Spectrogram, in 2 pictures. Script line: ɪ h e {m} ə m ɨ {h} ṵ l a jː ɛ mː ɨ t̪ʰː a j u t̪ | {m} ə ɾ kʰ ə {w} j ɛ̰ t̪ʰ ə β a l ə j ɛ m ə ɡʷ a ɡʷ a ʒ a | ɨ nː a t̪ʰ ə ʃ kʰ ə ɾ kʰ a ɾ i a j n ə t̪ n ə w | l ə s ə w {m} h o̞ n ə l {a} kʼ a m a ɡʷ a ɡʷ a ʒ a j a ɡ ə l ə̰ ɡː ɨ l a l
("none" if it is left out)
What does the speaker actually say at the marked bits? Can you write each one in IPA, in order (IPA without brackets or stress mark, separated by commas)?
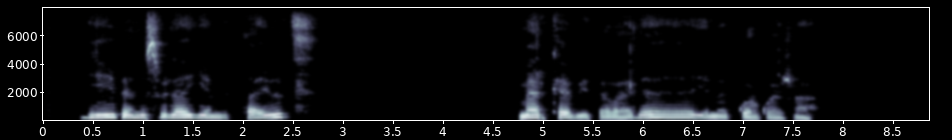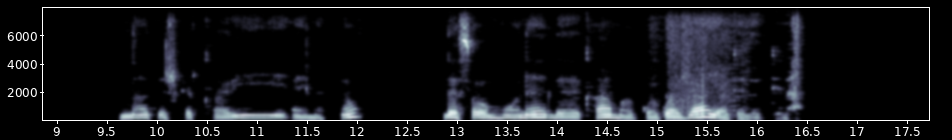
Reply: b, s, m, β, m, ə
